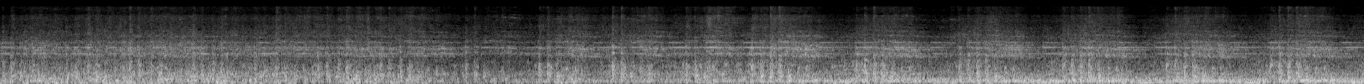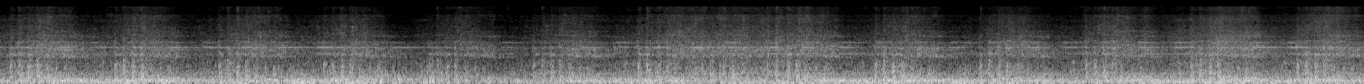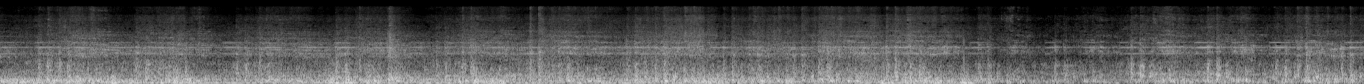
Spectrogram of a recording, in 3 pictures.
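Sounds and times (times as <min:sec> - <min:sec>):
train rumble: 0:00.0 - 0:40.9
train wheels clickety-clack: 0:00.0 - 0:40.9.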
